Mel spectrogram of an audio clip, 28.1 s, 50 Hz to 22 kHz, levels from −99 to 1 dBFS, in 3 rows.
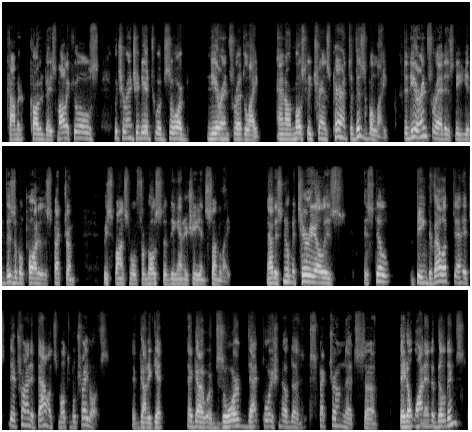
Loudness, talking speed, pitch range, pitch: -29 LUFS, 150 wpm, 140-170 Hz, 150 Hz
